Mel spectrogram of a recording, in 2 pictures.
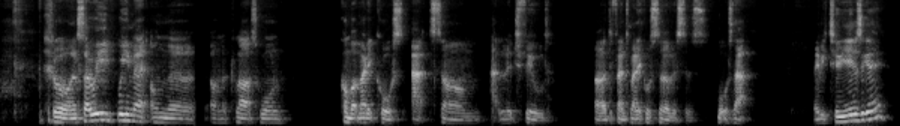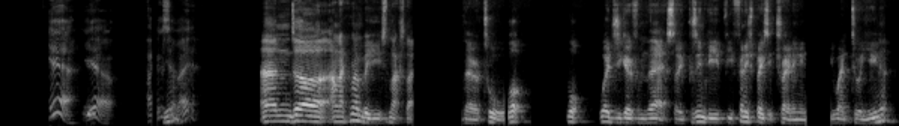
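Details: Adult male speaker in conversation; typical speech.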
